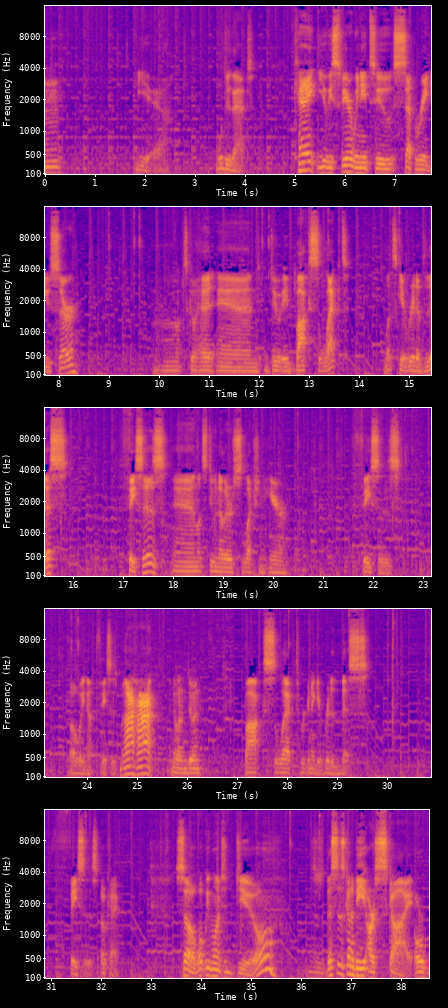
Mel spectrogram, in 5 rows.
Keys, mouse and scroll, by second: 4.2 Tab, 9.5 right click, 10.3 c, 12.6 b, 15.6 Delete, 22.2 f, 23.6 right click, 26.7 b, 29.9 Delete, 34.7 Tab, 35.7 click, 36.6-36.9 scroll down 6.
